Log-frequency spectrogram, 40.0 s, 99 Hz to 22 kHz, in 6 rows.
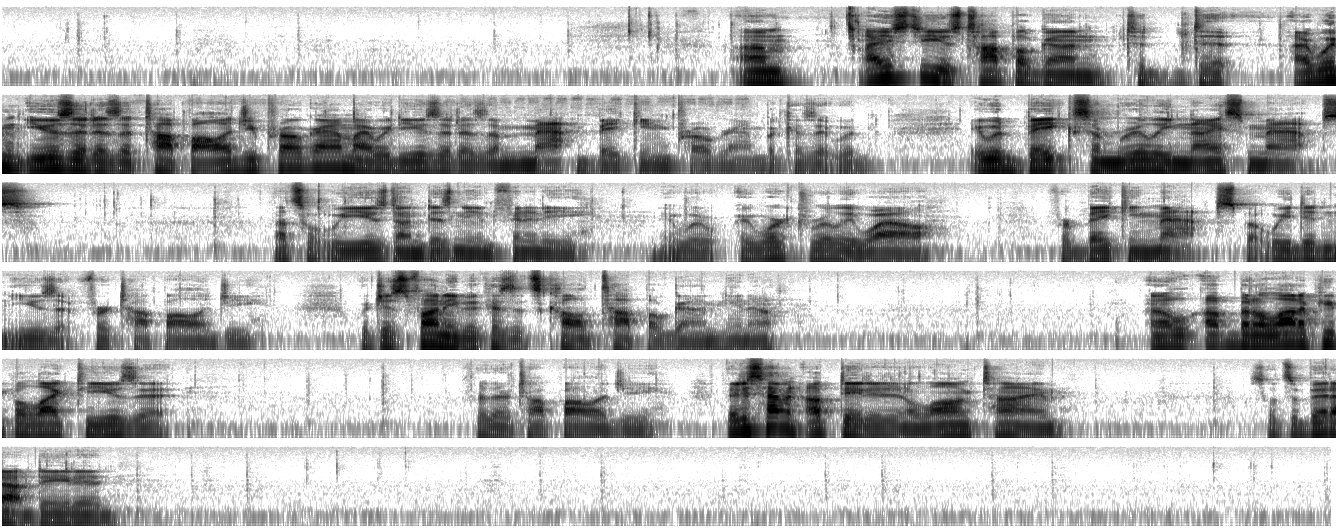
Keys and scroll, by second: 4.2 ctrl+z, 4.4 ctrl+z, 4.9 ctrl+z, 15.8 s, 23.2 s, 24.3 s.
